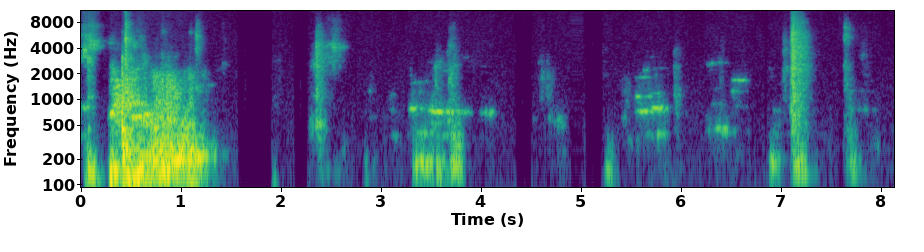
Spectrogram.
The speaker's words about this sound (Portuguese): Peraí, gente, dá um minuto aqui que eu vou fechar a porta aqui para ter um pouco menos de ruído.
